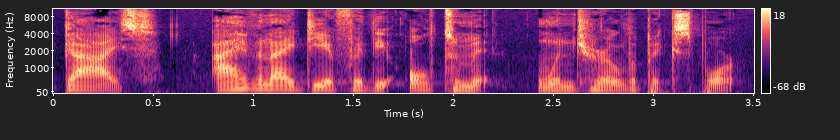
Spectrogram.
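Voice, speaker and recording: A man's voice: medium pitch, a little fast, dry recording. A man on a radio comedy panel, joking in casual banter.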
